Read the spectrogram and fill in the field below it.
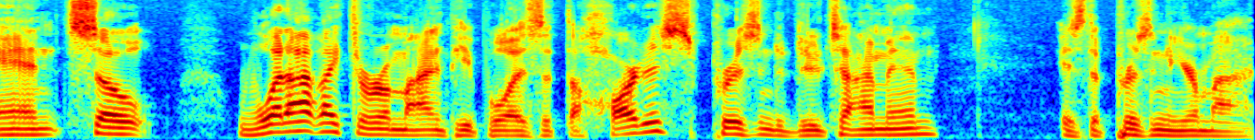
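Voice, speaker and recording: An ordinary speaking voice from a man with an American accent, medium-pitched and lively in intonation, at a moderate pace, with a dry, close sound with no echo on a very clean recording over a silent background. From Southeast Texas. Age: 40s. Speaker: motivational speaker, former prisoner. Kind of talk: podcast interview.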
